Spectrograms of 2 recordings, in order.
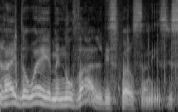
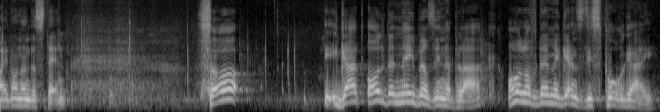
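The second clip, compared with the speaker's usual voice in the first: normal talking voice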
